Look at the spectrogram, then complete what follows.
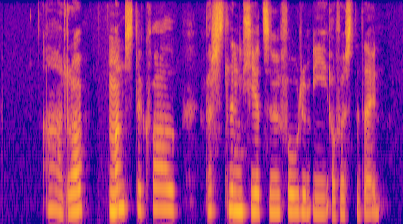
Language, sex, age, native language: Icelandic, female, 18-19, Icelandic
